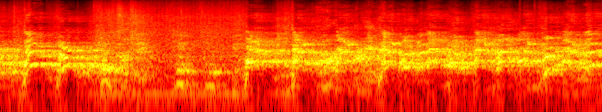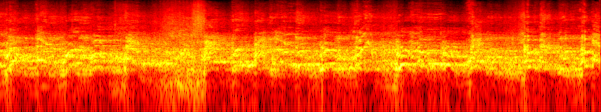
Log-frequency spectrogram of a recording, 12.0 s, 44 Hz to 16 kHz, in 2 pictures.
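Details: A group of dogs with simultaneous zoomies at a day care in Las Vegas, Nevada, October 5, 2009. Steady, busy racket of overlapping yips and barks, more than two a second, briefly dipping near two seconds before resuming loudly.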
